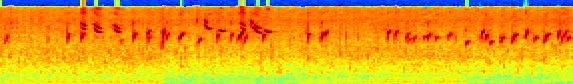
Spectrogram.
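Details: Goldfinch singing by a waterfall: quick bright twittering chirps and short high notes in bursts, with a brief gap near the middle and a steady faint rush of water beneath.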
